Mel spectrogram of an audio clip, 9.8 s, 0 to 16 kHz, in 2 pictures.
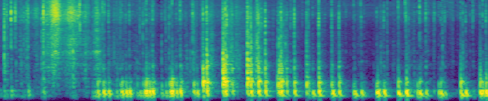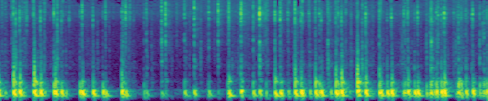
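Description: A shield-shaped wooden pyrography plaque with a lion drawing is held up and fast-tapped with the fingertips and fingernails of both hands. A rapid, continuous patter of short, dry, woody knocks follows, centered low around 220 Hz with almost no ring, briefly pausing and picking back up throughout.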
